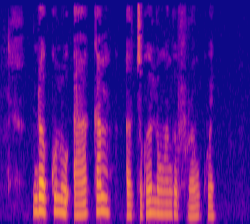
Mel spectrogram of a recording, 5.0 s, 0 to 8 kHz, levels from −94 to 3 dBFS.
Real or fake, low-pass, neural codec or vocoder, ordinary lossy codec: real; 7.2 kHz; none; MP3, 48 kbps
